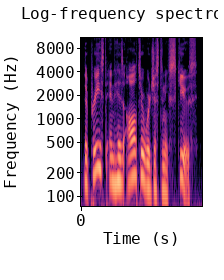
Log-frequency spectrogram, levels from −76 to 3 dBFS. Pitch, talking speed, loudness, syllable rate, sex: 150 Hz, 225 wpm, -16 LUFS, 5.9 syllables/s, male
